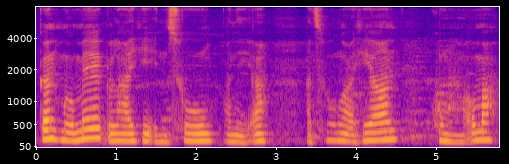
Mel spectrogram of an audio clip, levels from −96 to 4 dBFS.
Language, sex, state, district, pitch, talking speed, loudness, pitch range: Mizo, female, Mizoram, Aizawl, 165 Hz, 165 wpm, -20 LUFS, 155-185 Hz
